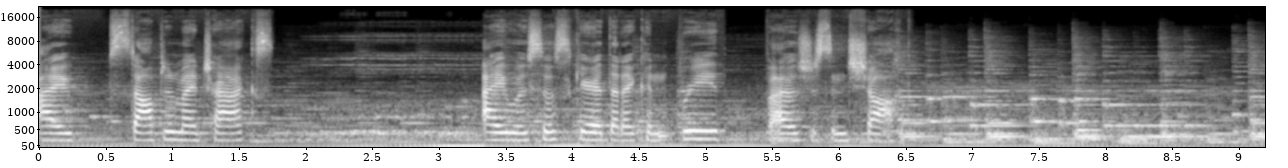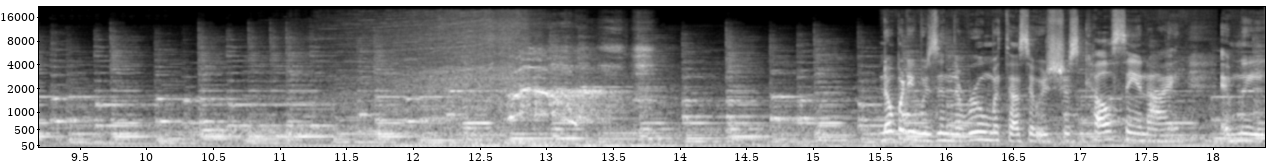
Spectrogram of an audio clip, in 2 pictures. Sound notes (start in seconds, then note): 11.6 screams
